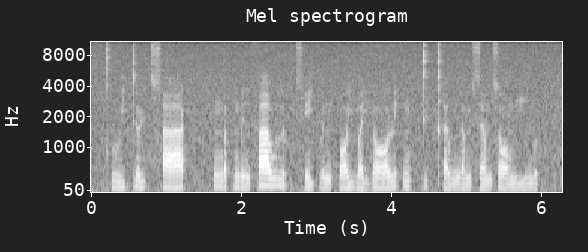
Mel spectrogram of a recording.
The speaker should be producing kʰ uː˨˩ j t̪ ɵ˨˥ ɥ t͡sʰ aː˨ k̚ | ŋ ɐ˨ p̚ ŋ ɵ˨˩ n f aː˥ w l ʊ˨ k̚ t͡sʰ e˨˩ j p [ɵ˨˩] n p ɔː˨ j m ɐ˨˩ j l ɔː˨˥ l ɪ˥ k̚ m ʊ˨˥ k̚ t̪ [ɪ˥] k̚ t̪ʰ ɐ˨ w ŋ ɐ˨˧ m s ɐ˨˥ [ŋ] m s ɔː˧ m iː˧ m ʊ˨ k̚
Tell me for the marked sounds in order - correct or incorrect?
correct, correct, incorrect

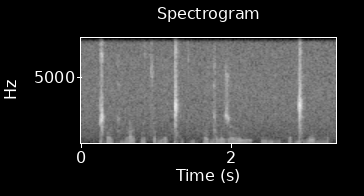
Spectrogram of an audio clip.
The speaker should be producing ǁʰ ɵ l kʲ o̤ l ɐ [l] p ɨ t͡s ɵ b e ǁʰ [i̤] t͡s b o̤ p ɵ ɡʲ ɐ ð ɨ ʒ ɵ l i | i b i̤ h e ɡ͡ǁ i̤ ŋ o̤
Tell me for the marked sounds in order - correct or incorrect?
correct, incorrect

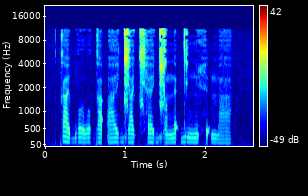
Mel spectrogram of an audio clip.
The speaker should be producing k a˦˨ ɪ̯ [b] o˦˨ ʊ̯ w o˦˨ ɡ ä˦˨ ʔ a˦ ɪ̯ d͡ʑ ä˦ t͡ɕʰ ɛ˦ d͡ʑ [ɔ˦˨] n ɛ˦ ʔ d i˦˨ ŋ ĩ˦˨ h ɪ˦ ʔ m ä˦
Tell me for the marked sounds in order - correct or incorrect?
correct, correct

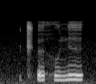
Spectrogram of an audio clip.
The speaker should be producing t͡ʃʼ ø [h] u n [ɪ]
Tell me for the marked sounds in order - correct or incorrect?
correct, correct

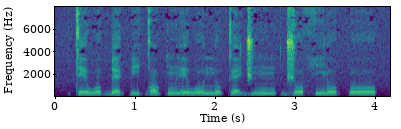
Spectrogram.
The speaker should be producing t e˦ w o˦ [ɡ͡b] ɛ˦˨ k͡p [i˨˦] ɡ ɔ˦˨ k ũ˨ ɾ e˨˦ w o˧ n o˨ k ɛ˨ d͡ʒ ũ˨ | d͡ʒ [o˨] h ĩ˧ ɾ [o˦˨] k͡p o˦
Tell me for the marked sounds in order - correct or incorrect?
correct, correct, incorrect, incorrect

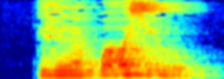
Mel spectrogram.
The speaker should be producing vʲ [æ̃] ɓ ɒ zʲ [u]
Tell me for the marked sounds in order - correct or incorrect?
correct, correct

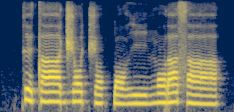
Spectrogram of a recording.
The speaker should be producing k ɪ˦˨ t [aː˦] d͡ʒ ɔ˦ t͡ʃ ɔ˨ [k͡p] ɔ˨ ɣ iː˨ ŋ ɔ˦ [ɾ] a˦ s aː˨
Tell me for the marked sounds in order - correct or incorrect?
correct, correct, correct

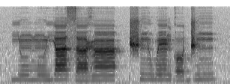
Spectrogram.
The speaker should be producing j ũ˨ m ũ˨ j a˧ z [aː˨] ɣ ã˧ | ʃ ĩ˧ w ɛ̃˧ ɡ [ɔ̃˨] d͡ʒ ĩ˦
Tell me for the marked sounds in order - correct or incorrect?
incorrect, incorrect

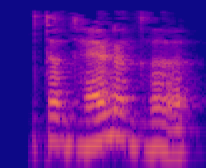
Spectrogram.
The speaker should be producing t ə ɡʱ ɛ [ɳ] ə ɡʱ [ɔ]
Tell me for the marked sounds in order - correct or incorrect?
correct, incorrect

